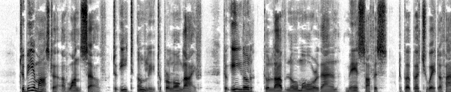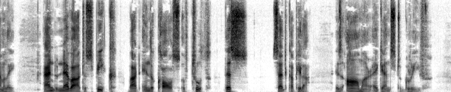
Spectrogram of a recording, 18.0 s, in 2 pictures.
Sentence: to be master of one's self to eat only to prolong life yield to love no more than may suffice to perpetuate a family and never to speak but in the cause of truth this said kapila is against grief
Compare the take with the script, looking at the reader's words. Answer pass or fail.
fail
